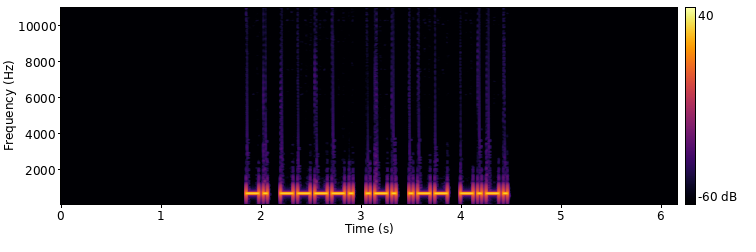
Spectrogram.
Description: Morse code, heard as a keyed tone, about 28 wpm, 700 Hz. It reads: N9RWC
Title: USA Call Signs - 5 Characters - Repeated 3x - 28wpm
